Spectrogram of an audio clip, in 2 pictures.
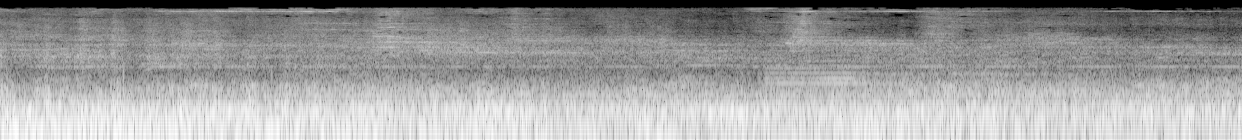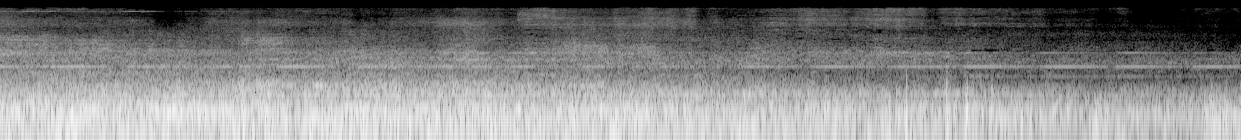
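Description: Cars of a Union Pacific intermodal freight train rolling past on the mainline: a steady low rumble of steel wheels on rail, with thin wheel squeals and a brief squeal about four seconds in. The rumble dies down over the last couple of seconds.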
